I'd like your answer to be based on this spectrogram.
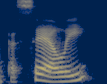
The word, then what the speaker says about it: Pacelle: And I'm holding in my hands the book that is called The Humane Economy by Wayne Pacelli. Right? Is that how you say it? – That is, yes.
